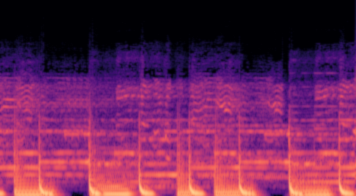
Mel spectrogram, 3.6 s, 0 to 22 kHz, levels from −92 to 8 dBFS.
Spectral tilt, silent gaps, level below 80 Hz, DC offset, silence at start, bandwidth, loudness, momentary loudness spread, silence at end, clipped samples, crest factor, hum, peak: -9.5 dB/octave; none; -14 dBFS; under 0.1%; 0 s; 5 kHz; -13 LUFS; 4 LU; 0 s; under 0.1%; 10 dB; none; 0 dBFS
